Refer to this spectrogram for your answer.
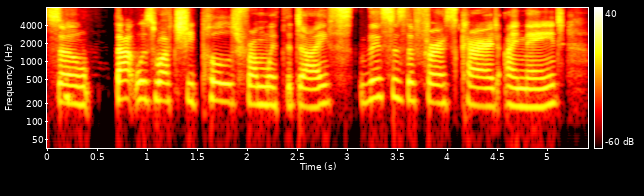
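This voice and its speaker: Delivered at a fairly slow pace, the voice has a dry, close sound with no echo. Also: woman, medium pitch for a woman. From Ireland. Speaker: card-making crafter. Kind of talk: casual live-stream chat. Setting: live stream.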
